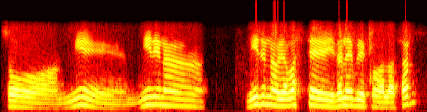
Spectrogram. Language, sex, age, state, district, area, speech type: Kannada, male, 18-30, Karnataka, Kolar, rural, conversation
